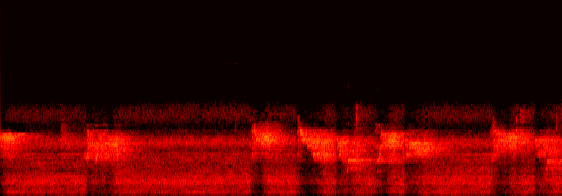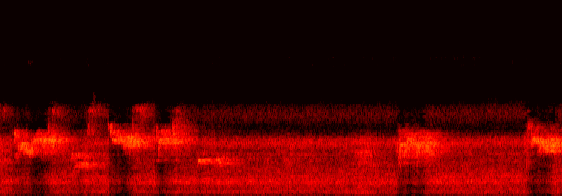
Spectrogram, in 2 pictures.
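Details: Crimson sunbird, kept as a training bird for other songbirds, singing actively: rapid bursts of very high, thin, sharp chirps and twitters, clustered in short runs separated by brief pauses across the whole stretch, with faint background hiss.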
